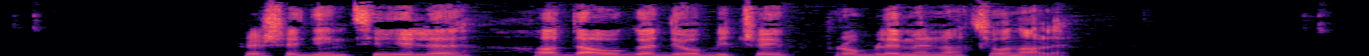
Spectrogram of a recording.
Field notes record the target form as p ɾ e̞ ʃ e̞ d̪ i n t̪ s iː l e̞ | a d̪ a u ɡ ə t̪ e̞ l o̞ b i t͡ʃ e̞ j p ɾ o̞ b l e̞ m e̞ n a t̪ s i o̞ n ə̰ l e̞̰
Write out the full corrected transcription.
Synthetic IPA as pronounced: p ɾ e̞ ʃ e̞ d̪ i n t̪ s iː l e̞ | a d̪ a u ɡ ə d̪ e̞ o̞ b i t͡ʃ e̞ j p ɾ o̞ b l e̞ m e̞ n a t̪ s i o̞ n a̰ l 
